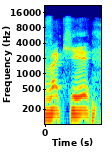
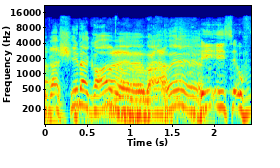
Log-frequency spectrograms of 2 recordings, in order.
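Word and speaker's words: Vachier-Lagrave: on comprend pas maximeier peut-être je devrais dire Vaquier mais en même temps ça s'écrit va C non c'est Vachier La Grave excuse c'est un nom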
